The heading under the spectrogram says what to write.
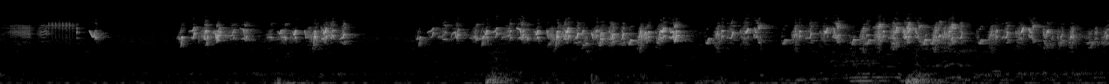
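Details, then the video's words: Young swallows on their first flight from the nest twitter in dense, high bursts of chirps and buzzy chatter, in long runs broken by short pauses, with a few low thumps. "Yavru kırlangıçların yuvadan ilk uçuş şarkıları 🥰 First flight songs of baby swallows"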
